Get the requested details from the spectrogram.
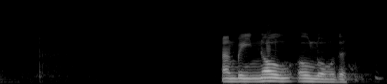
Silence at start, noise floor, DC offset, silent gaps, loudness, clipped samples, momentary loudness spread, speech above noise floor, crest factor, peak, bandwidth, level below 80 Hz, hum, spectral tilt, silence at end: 2.2 s; -75 dBFS; under 0.1%; none; -29 LUFS; under 0.1%; 11 LU; 48 dB; 20 dB; -12 dBFS; 5 kHz; -76 dBFS; none; -10 dB/octave; 0.35 s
